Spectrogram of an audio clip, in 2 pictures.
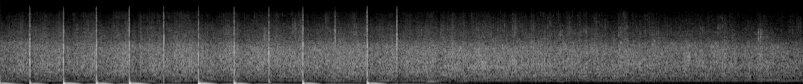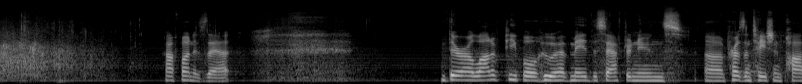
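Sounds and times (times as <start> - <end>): loud sharp hand claps: 0.0 - 8.8
audience applauding: 0.0 - 9.2.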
